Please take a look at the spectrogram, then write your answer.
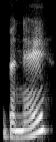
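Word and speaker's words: בני: So this is actually bene, which actually means sons of, not of the sons. Okay. So this is bene, and this is a mercha, and so the accent is on ne, not b.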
